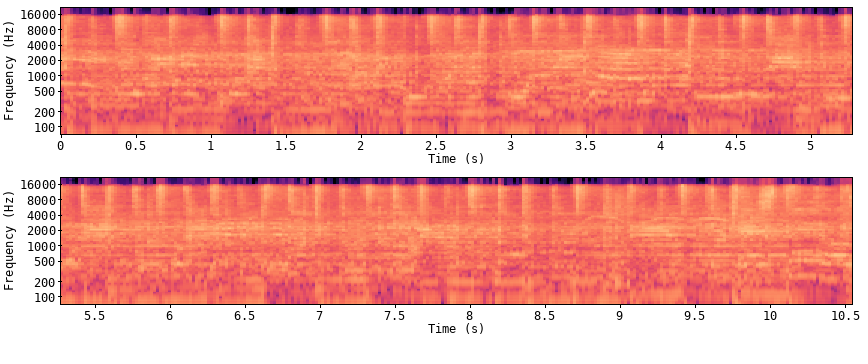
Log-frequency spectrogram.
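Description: Live band playing a fast, up-tempo song with a steady driving drum beat, strummed acoustic guitar, bass and a lead singer's vocals.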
